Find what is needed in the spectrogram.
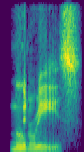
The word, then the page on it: moonrise: American English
